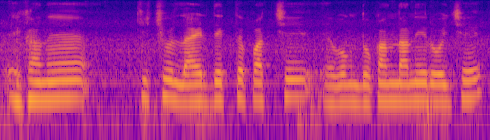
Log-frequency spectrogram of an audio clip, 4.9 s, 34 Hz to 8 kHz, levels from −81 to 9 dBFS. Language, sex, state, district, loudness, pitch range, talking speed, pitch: Bengali, male, West Bengal, Purulia, -18 LUFS, 150-170 Hz, 110 wpm, 160 Hz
